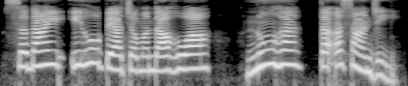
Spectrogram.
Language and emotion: Sindhi, neutral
